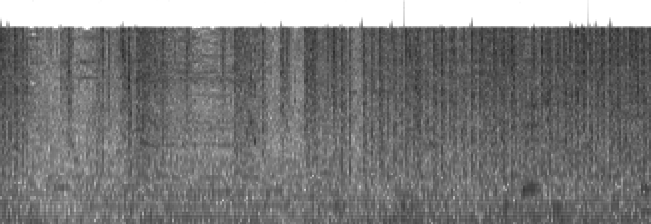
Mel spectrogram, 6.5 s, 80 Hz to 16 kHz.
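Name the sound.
gunfire in the video game Halo 4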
